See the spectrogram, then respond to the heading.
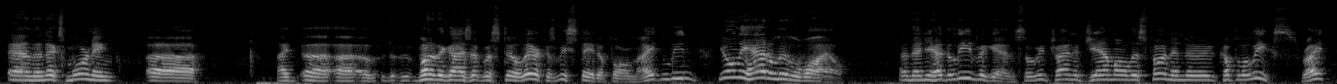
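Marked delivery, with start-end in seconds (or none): none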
